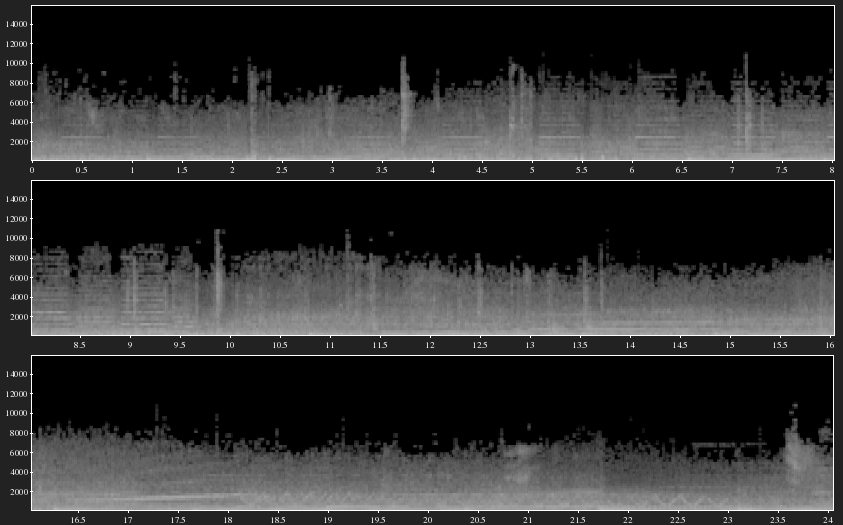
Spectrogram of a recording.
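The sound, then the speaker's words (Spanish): An ambulance siren wails loud and continuous throughout, its tone holding steady over a dense layered backdrop, with one brief upward glide in pitch near the end. “Al poco, una ambulancia se lleva a Charlie en una camilla.”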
